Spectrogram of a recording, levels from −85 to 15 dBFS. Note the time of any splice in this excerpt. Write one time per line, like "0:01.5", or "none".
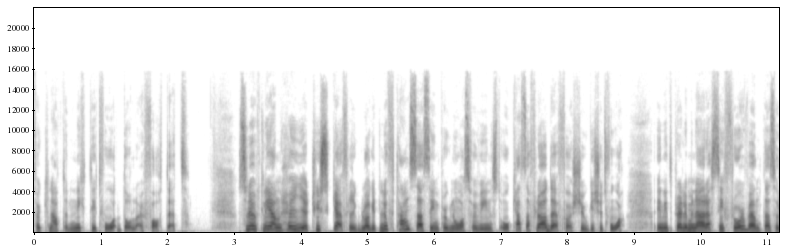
none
